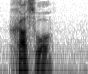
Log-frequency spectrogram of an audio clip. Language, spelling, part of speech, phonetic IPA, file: Polish, hasło, noun, [ˈxaswɔ], Pl-hasło.ogg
